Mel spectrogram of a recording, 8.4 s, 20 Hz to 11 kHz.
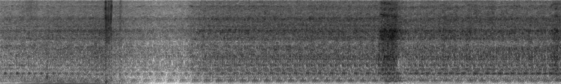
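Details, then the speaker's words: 2003 Ford F350 Super Duty 6.0 Power Stroke diesel after refitting the missing oil filter housing anti-drainback valve, which had caused 5–10 psi oil pressure (now near 70 psi): even, low idle clatter, a couple of brief bumps, no knocks or misses; healthy. "So as you can see, it sounds pretty good, and so that's the only thing that was wrong with it, was that little part right there."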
